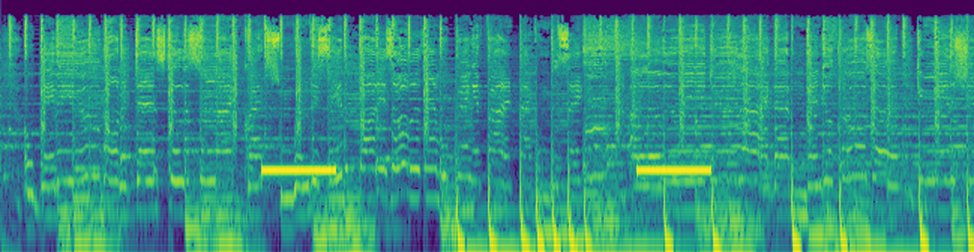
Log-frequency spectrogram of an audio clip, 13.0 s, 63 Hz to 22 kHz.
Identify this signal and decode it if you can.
Ringback tone (Europe, 425 Hz), with noise.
